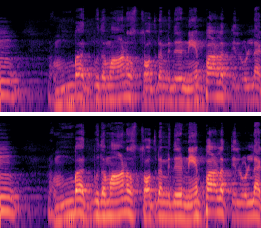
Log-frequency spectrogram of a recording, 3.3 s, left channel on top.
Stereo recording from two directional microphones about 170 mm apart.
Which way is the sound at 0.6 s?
40° right (ahead or behind).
